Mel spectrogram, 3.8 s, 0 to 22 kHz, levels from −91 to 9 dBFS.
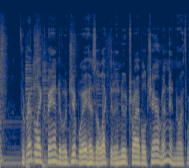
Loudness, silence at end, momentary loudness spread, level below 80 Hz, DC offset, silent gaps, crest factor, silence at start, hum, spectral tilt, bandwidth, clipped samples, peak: -25 LUFS; 0 s; 6 LU; -50 dBFS; under 0.1%; none; 14 dB; 0 s; none; -8 dB/octave; 11.5 kHz; under 0.1%; -12 dBFS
